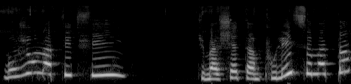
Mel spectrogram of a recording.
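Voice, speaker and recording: Using a squeaky put-on character voice, a woman speaks at an extremely high pitch with very wide pitch swings. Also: moderate pace. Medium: read story. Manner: honeyed when luring, snappish when thwarted.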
